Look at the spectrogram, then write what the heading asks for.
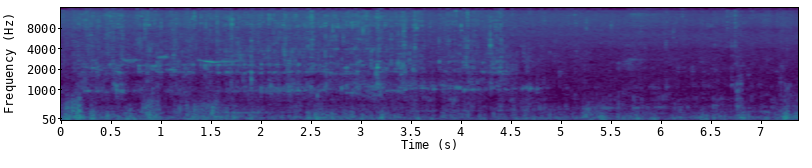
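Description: Coolant pours into a car's engine cooling-system expansion reservoir, a continuous gurgling, splashing flow of liquid that runs steadily throughout.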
